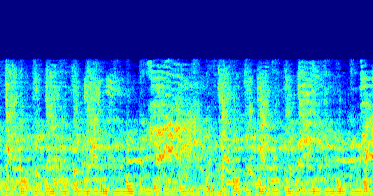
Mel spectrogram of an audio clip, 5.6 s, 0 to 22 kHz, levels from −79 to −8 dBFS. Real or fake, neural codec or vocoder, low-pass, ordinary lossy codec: fake; codec, 16 kHz, 4 kbps, FreqCodec, larger model; 7.2 kHz; none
